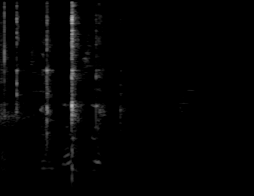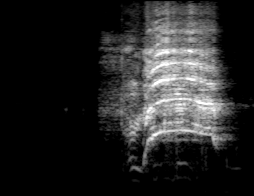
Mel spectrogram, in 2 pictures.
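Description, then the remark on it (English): A few faint clicks and taps, then a pause, then one loud, sustained shriek of a person screaming, lasting just over a second, piercing before it cuts off. The person screams in fright while wearing a VR headset, as an animatronic fox kills them in the game. “There's a clip of me screaming.”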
